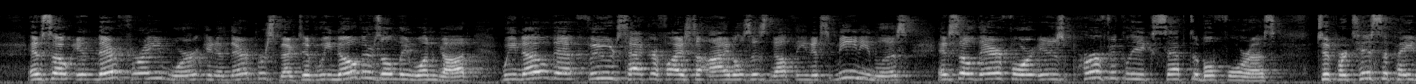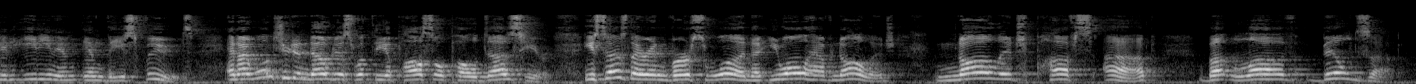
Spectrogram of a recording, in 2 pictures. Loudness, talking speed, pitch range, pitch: -19 LUFS, 155 wpm, 215-250 Hz, 230 Hz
